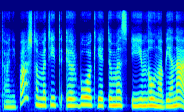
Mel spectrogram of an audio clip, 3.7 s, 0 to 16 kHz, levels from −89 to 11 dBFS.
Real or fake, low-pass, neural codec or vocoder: fake; 10.8 kHz; codec, 24 kHz, 0.5 kbps, DualCodec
